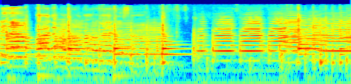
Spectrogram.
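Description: Women's group singing a Kannada devotional vachana song, accompanied by a harmonium and tabla drum strokes. A little past halfway the music dips briefly, then carries on with steadier held notes.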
